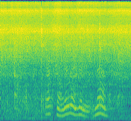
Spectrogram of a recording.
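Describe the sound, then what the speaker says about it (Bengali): Potatoes fry in hot oil in a home kitchen pan right after paneer, a steady close sizzle and hiss running throughout, with a brief voice-like tonal sound rising in the middle. "পনির ভাজা তো হয়ে গেল আর এখন এখানে আলু ভেজে রাখছে"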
